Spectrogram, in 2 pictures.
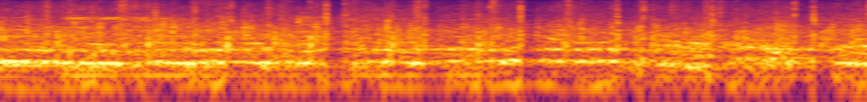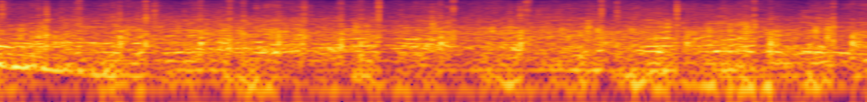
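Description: A roadside crowd of spectators clapping steadily to encourage passing runners, with voices underneath.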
